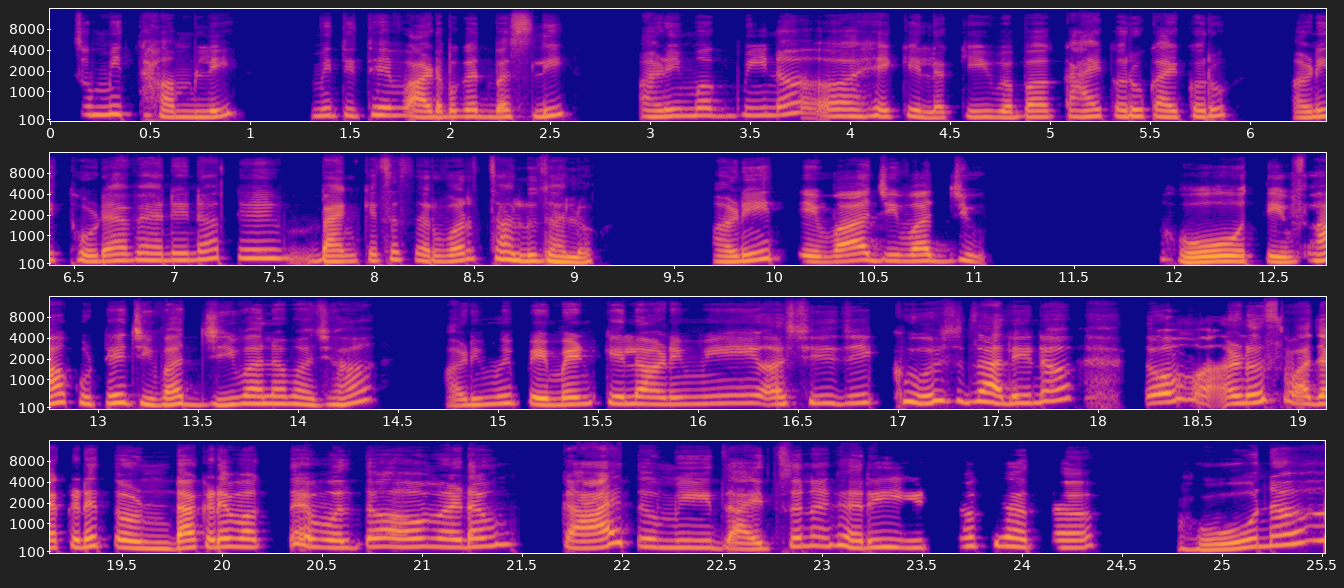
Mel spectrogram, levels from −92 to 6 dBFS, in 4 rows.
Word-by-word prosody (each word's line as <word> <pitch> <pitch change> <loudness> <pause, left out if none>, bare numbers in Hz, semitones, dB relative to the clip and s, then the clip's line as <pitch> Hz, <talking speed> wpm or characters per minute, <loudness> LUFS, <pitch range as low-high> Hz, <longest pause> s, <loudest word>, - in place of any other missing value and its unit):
So 265 - -9
मी 280 - 0
थांबली. 195 -1 -2 0.4
मी 235 - -4
तिथे 240 +2 -3
वाट 195 -6 0
बघत 205 +2 -2
बसली 210 +4 -2 0.4
आणि 205 +2 -2
मग 235 -1 -5
मी 245 0 -6
ना, 270 +5 -3
अ, 220 -8 -3
हे 215 -1 -1
केलं 200 -4 -4
की 195 0 -5
बाबा, 195 +1 -1
काय 205 0 -2
करू? 215 +1 0
काय 205 -2 -1
करू? 210 +3 -2 0.3
आणि 185 +3 -1
थोड्या 195 -1 +1
वेळाने 220 0 0
ना 250 +4 -1
ते, 280 0 0 0.2
बँकेचं 195 +5 0
सर्व्हर 200 -1 -1
चालू 225 -7 +4
झालं 170 -5 +3 0.7
आणि 195 +9 +3 0.2
तेव्हा 180 +4 +3
जीवात 195 0 +2
जीव. 195 -3 -3 1.0
हो, 175 +3 +7
तेव्हा 180 +9 +2
कुठे 245 +1 +1
जीवात 210 0 +2
जीव 215 +3 0
आला 235 0 +2
माझ्या 215 - -1 0.4
आणि 195 +2 -1
मी 235 +3 -2
पेमेंट 215 +2 +5
केलं 235 -1 +2
आणि 220 -1 +1
मी 245 +3 -4
अशी 245 +3 -2
जी 255 +3 -4
खुश 310 +2 +1
झाली 280 -5 +3
ना. 320 +6 -1 0.4
तो 270 +3 +6
माणूस 265 +8 +1
माझ्याकडे 245 -1 +3
तोंडाकडे 235 +3 +5
बघतोय 260 +2 +1
बोलतो, 235 +2 0
"अहो 265 -1 +3
मॅडम, 265 +4 +1 0.3
काय 230 - +4
तुम्ही? 240 -2 -2
जायचं 195 +9 0
ना 295 0 -2
घरी, 255 -4 +1
इतकं 275 +4 -6
काय 280 - +4
होतं. 235 0 -2 0.5
हो 180 +7 +2
ना, 315 +4 +1
230 Hz, 165 wpm, -22 LUFS, 200-255 Hz, 1.0 s, हो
